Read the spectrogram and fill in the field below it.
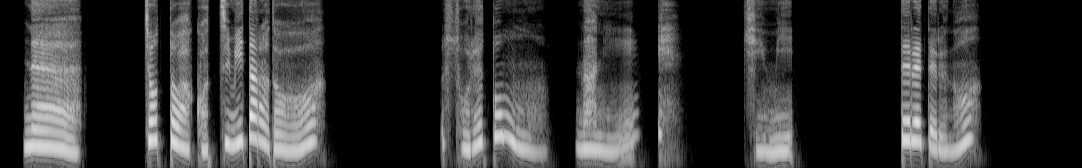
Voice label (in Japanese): アニメ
